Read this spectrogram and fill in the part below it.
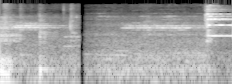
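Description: A bell rings with a clear metallic tone.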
